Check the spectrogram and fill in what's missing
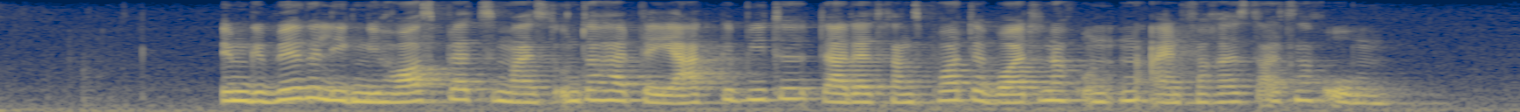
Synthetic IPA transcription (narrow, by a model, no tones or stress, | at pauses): ʔɪmɡəbɪɐɡəliːɡŋ̩diːɦɔɐsplɛt͡səmaɪstʔʊ̰ntɐɦalp̚d̥eːɐjaːk̚t̚ɡ̥əbiːtəd̥aːɾeːɐtʁ̥anspʰɔɐt̚d̥eːɐbɔʏtənaːχʔʊ̰ntn̩ʔa̰ɪnfaχɐɪsta̰lsnaːχʔoːbm̩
